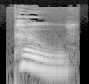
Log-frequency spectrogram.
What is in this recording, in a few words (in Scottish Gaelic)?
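"poll", Scottish Gaelic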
